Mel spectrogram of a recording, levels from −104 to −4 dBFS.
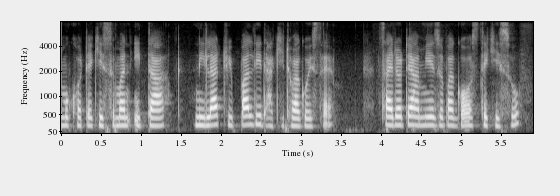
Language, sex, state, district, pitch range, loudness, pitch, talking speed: Assamese, female, Assam, Sonitpur, 210-230 Hz, -17 LUFS, 220 Hz, 140 wpm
